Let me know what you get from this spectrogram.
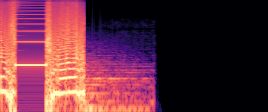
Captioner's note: Shadow Windows XD Random Edition Shutdown Sound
